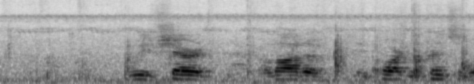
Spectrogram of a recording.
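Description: A man speaks calmly nearby, outdoors.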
